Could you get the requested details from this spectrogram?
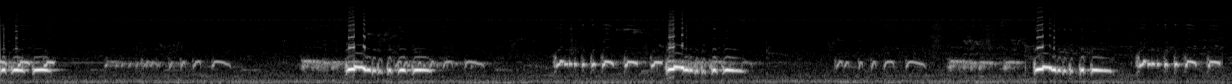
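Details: Lure call of a female perkutut (zebra dove) summoning a male, the 'nutut' sound. Loud coo phrases come every three to four seconds, each joined by bursts of soft, quick, stuttering notes.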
